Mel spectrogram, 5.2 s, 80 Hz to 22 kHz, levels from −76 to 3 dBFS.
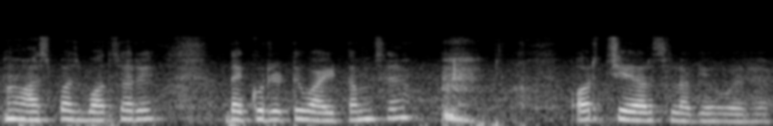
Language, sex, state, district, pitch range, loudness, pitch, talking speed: Hindi, female, Chhattisgarh, Raipur, 220-250 Hz, -17 LUFS, 235 Hz, 130 wpm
